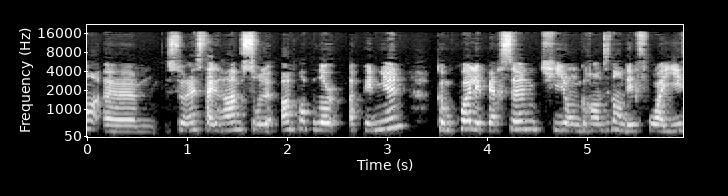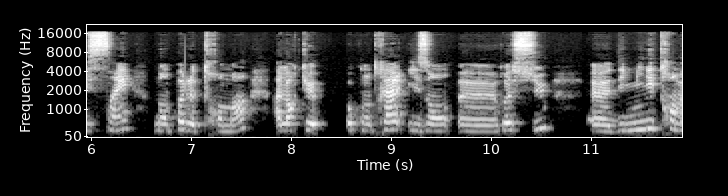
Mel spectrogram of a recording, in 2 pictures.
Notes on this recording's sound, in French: Désolée pour le son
